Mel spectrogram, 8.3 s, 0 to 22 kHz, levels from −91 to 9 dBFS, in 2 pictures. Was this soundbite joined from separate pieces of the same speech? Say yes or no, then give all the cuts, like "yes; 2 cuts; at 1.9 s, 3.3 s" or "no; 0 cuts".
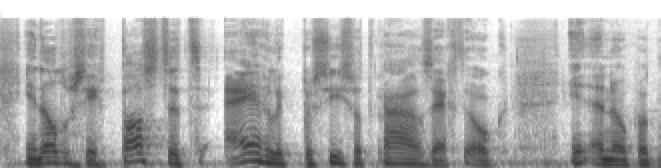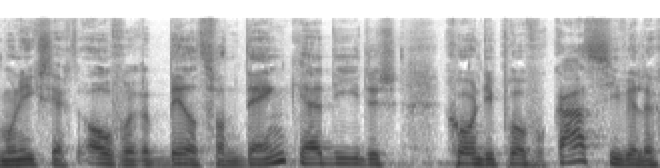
no; 0 cuts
